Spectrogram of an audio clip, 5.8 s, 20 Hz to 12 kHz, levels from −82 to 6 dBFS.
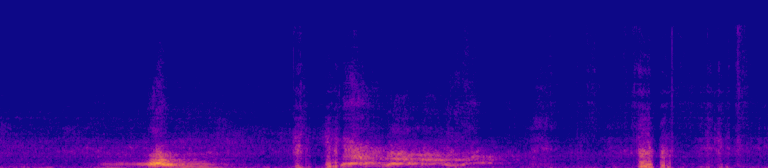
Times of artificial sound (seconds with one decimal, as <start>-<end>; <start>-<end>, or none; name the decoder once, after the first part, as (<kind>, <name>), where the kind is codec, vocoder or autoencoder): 0.0-5.8 (codec, HILCodec)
